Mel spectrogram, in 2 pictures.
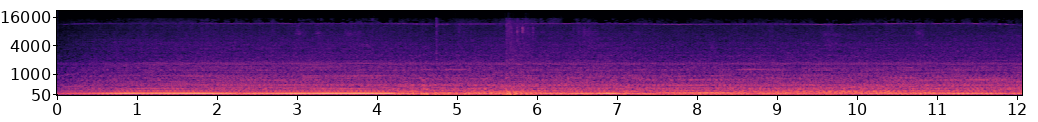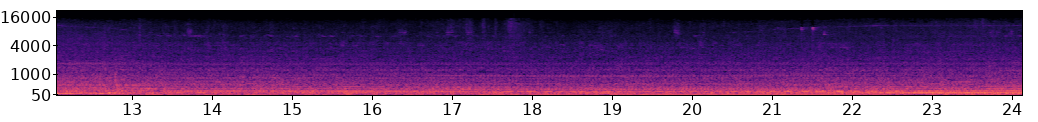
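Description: A Pace NABI LFW transit bus with an Allison transmission runs with a steady, loud low-pitched engine drone, heavier for the first dozen seconds and then settling into a slightly quieter, even hum with no voices.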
